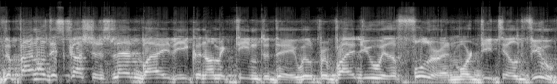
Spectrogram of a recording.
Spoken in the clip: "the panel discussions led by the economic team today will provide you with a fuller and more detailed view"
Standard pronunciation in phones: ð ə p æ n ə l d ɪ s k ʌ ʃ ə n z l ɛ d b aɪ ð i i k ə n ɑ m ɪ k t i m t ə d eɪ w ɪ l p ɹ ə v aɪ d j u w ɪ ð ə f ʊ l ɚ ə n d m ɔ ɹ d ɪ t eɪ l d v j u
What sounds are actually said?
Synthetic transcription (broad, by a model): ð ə p æ n ə l d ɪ s k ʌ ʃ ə n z l ɛ d b aɪ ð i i k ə n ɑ m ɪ k t i m t ə d eɪ w ɪ l p ɹ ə v aɪ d j u w ɪ ð ə f ʊ l ɚ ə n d m ɔ ɹ d ɪ t eɪ l d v j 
